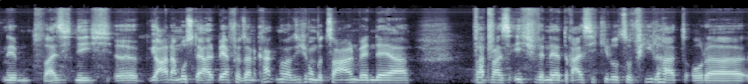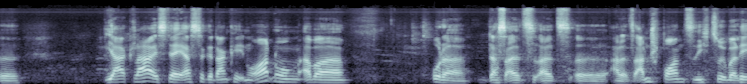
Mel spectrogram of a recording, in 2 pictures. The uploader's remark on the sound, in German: 33c3-sendezentrum. Live vom 33C3.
